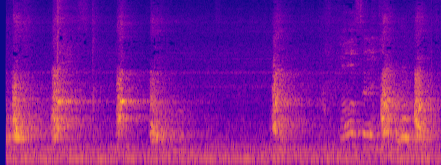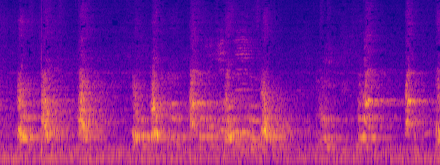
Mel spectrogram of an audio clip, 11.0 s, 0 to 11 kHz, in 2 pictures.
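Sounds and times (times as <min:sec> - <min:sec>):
large dog barking: 0:00.1 - 0:02.4, 0:03.4 - 0:03.8, 0:04.7 - 0:11.0.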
